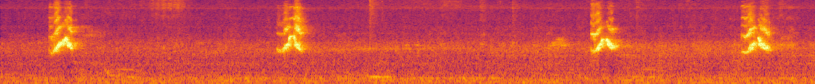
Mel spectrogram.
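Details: Four crisp chirping calls from a pet cockatiel, each a short bright harmonic note, spaced about two to three seconds apart over a quiet indoor background.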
